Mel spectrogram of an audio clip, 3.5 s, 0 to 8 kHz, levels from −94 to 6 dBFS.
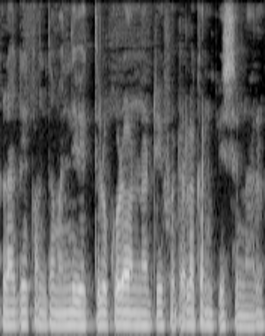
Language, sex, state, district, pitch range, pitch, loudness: Telugu, male, Andhra Pradesh, Sri Satya Sai, 105-110 Hz, 105 Hz, -18 LUFS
